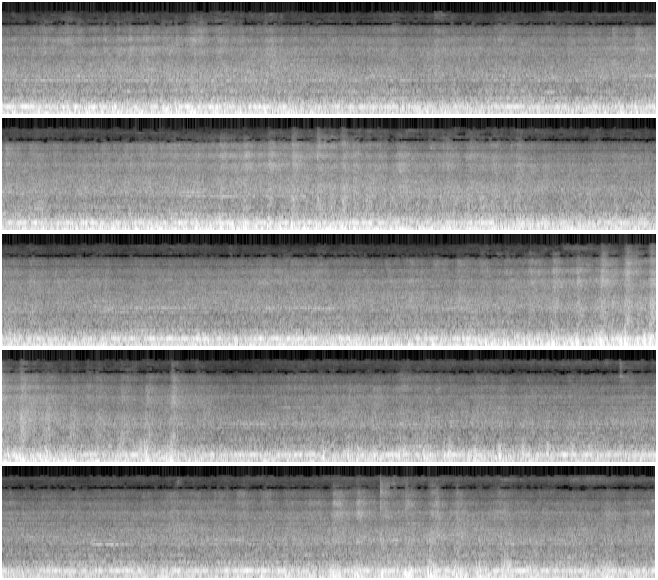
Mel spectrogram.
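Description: Loaded ethanol tank cars of a long freight train rolling steadily past, wheels clicking over the rails, with a steady hum underneath.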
